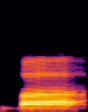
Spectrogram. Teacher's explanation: मीम सख्त हिस्से से और बा जो है जहाँ पे होठ हमारा होठ है, होठ का नरम हिस्सा जो भीगा हुआ हिस्सा होता है वहाँ से बा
